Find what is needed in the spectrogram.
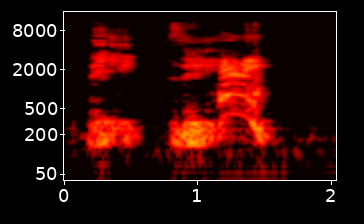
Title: (burping)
